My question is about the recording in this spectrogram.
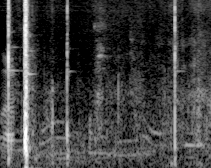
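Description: Spikeball (roundnet) rally: sharp slaps of hands striking the small rubber ball and its pops off the round trampoline net. There are four hits, the loudest a quarter second in and the last near the end.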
